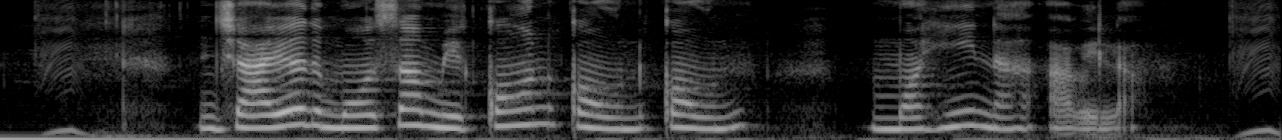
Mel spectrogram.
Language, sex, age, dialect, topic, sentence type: Bhojpuri, female, 18-24, Northern, agriculture, question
